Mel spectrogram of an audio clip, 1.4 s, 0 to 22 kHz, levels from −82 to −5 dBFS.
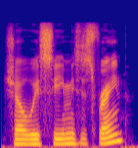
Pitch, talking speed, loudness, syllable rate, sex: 140 Hz, 215 wpm, -15 LUFS, 4.1 syllables/s, male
